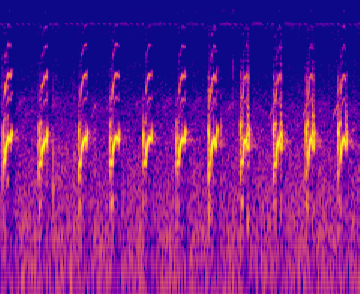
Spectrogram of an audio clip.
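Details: White-breasted waterhen lure call used at night: a steady series of short, harsh, rising notes, roughly two per second, each with a bright upward twist, over a quiet background hiss.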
